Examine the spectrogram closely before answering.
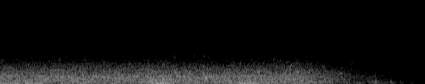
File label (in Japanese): Mizu no naka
